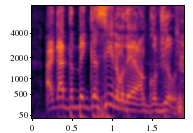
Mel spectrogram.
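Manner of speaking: very high character voice, pitched way up. Doing a line in the voice of Uncle June. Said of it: "my dad talked like Uncle June".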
